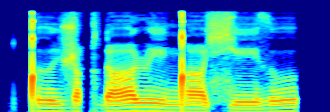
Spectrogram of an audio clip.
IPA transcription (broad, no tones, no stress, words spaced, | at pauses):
ǃɤy̯ʒʏq ɗɑɹeŋ͡ǃɑ ɕeðo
